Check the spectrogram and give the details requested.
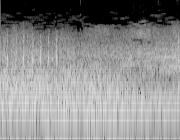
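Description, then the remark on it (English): A loud, continuous roar of six low-flying RAF Mosquito fighter-bomber engines attacking SS troops with rockets, bombs and machine guns, a dense rumbling drone with a rapid pulsing texture early on, steady in volume throughout with no voices. “Mosquito fighter bombers! They're coming in very low.”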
